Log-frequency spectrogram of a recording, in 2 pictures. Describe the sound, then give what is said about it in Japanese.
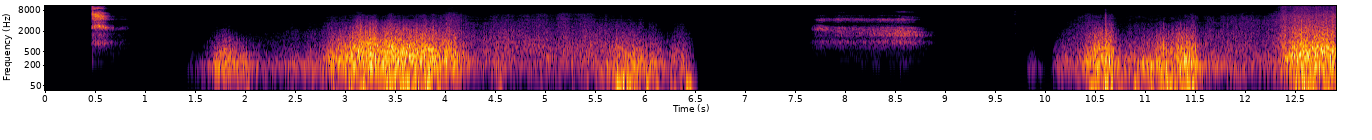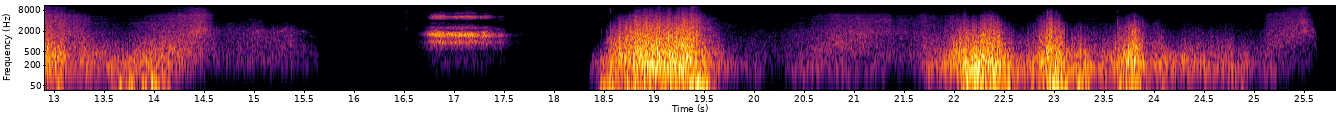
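Long, airy breaths from an idol are blown into the ear to clean it, in three strong whooshing waves, with softer, shorter puffs in the pauses between them. There is no talking. “アイドルの吐息でお耳の中をきれいにしちゃいましょうね。”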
